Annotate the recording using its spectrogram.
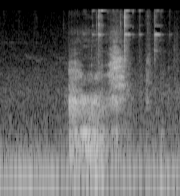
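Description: A dog gives one short, muffled growl-like bark with a rubber Kong toy held in its mouth, about a second in, followed by a few light clicks.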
